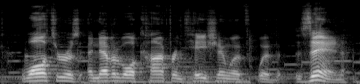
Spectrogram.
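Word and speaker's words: Zin: inevitable confrontation with with Zen. I know they they pronounce it Jyn, but I'm going to keep calling him Zen unless someone tells me otherwise. It's just what I'm used to, I guess.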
